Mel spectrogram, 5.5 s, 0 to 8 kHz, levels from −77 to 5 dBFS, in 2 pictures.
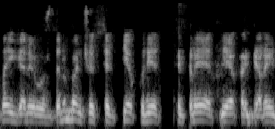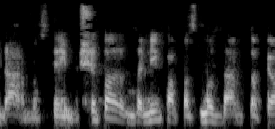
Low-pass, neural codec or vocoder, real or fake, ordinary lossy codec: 7.2 kHz; vocoder, 22.05 kHz, 80 mel bands, Vocos; fake; MP3, 32 kbps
